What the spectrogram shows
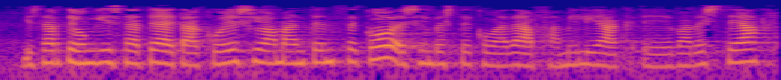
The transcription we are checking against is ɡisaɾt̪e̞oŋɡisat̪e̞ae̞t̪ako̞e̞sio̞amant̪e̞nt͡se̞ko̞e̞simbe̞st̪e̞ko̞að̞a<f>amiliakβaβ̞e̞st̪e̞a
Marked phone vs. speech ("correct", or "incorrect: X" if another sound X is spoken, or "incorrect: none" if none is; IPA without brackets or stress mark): correct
